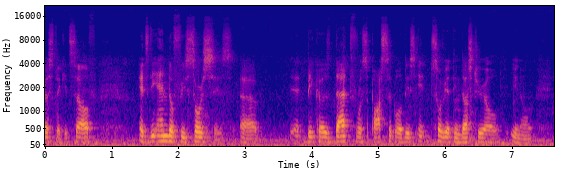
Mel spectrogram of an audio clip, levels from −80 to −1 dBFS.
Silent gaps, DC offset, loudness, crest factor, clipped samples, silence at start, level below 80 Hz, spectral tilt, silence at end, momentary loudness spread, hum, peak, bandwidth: none; under 0.1%; -26 LUFS; 18 dB; under 0.1%; 0 s; -40 dBFS; -6.5 dB/octave; 0 s; 16 LU; none; -6 dBFS; over 20 kHz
